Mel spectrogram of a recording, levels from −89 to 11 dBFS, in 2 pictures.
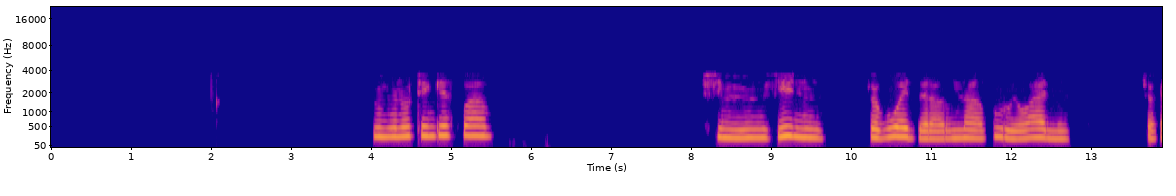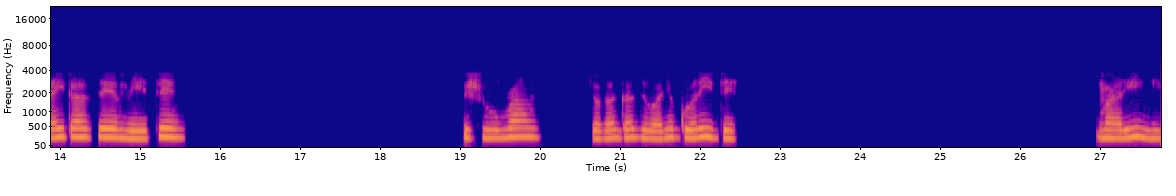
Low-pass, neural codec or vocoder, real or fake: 3.6 kHz; codec, 16 kHz, 4.8 kbps, FACodec; fake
